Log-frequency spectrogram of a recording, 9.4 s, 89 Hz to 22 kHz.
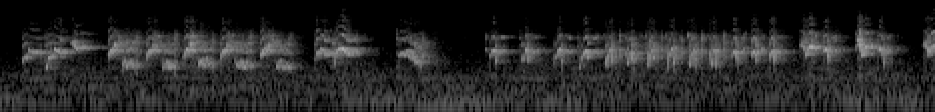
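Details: Excited canary of the Serbian slavujar song style, Belgrade, 2016, delivering choppy bursts of rapid chirped syllables in short rolling phrases broken by brief silences, with a low background hum indoors.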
